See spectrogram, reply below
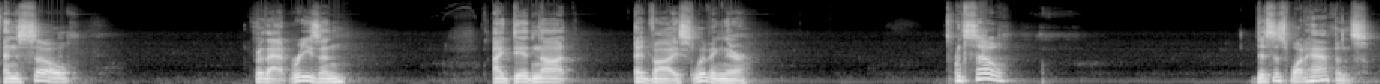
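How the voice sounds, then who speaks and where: A man delivers an unscripted solo podcast monologue at a very slow pace. His pitch sits in an ordinary middle range for a man. He speaks deliberately, breaking sentences into short pieces with long pauses. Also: animated. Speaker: podcast host.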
